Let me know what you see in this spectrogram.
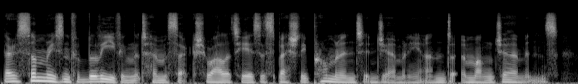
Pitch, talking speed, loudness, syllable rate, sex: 105 Hz, 165 wpm, -20 LUFS, 6.2 syllables/s, male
